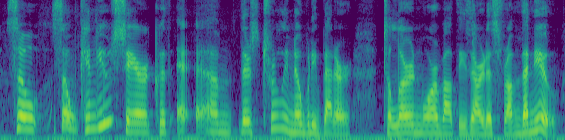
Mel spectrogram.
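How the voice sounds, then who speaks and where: A woman's voice: on the low side, moderate pace, smooth. A woman hosting a show, speaking in an appreciative, encouraging way as she interviews and announces events. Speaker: show host.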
